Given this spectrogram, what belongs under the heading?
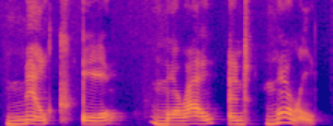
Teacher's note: the dark L appears after a vowel sound, usually towards the end of a word,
